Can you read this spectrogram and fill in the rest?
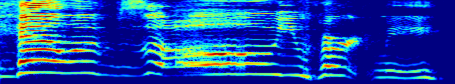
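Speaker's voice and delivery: high, loud cry of fake hurt; mock wounded. Friend pained by mom's pronunciation, mock wounded. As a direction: wail as if the word pains you, then ease off. Mock pain at mispronounced word.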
